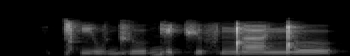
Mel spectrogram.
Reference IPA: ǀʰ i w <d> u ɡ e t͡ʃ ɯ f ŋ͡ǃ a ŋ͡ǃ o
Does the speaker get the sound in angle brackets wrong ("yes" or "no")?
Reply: yes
